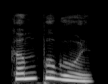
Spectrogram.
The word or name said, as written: ಕಂಪುಗಾಳಿ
